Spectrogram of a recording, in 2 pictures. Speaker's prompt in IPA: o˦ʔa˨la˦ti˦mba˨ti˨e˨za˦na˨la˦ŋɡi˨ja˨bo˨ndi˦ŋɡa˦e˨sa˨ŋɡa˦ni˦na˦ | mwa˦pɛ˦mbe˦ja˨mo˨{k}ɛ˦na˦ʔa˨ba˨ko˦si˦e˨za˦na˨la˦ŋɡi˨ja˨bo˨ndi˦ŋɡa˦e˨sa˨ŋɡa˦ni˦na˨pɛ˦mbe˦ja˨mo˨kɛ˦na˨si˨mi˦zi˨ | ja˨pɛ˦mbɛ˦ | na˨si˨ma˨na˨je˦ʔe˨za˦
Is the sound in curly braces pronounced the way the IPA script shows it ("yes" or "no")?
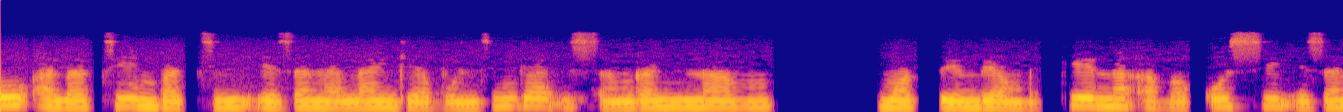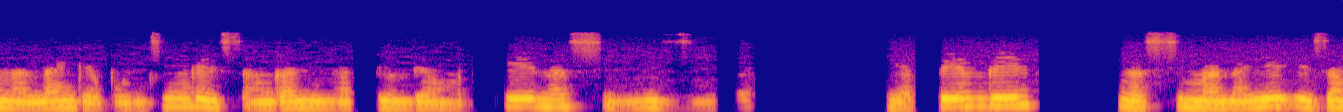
yes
